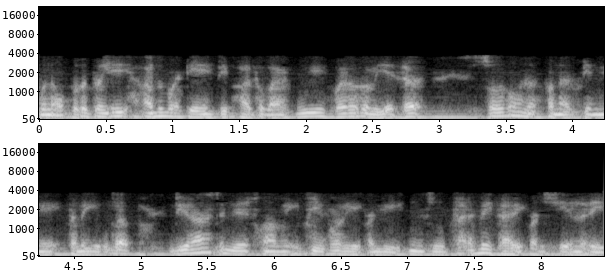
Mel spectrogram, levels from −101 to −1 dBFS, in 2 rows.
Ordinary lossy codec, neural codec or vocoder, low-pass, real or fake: MP3, 32 kbps; codec, 16 kHz, 1 kbps, FunCodec, trained on LibriTTS, 50 frames a second; 3.6 kHz; fake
